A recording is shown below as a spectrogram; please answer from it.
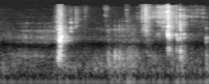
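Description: Faint paper crackles and rustles as a paper sticker is handled and pressed onto a planner page: one short crackle about half a second in, then a few small ones near the end.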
